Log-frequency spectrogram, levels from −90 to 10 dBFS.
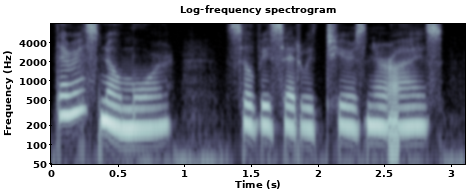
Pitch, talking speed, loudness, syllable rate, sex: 210 Hz, 210 wpm, -16 LUFS, 5.1 syllables/s, female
